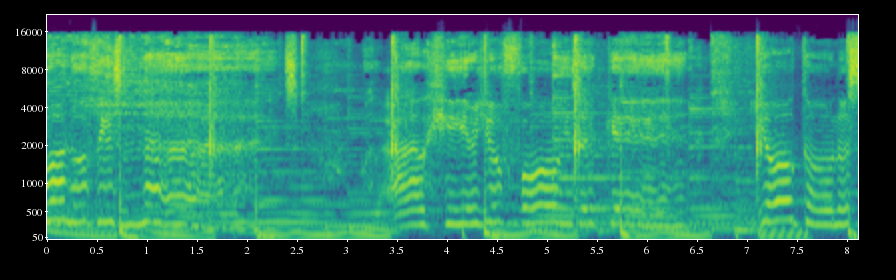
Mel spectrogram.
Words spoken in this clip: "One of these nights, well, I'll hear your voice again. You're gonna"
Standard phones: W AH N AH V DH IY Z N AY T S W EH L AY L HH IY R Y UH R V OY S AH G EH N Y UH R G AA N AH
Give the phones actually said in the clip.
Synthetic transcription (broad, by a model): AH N AH V DH IY Z N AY T S W EH L AY L HH IY R Y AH R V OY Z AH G EH N Y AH R G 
